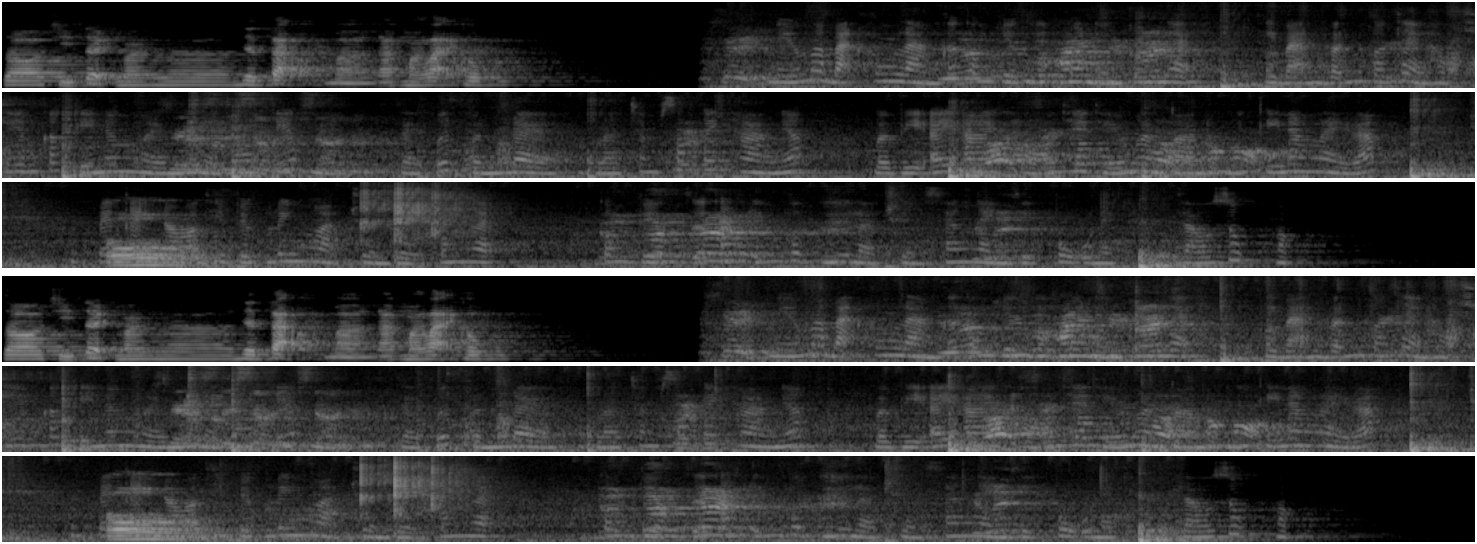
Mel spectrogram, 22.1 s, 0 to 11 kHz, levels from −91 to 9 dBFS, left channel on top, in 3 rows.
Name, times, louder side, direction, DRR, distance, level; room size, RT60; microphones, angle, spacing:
voice 1, 0.0-2.4 15.2-15.8, right 2 dB, 30° right, 8 dB, 0.9 m, -42 dB
sound 1, 3.5-20.6, right 2 dB, 60° right, 2.9 m, -48 dB
voice 2, 3.8-11.4 11.7-14.3 14.9-17.3 17.7-21.2, equal, 10° left, 6 dB, 1.1 m, -50 dB
21.5 x 7.5 x 7.4 m, 1.0 s
head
